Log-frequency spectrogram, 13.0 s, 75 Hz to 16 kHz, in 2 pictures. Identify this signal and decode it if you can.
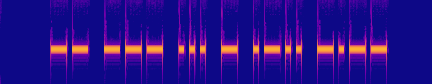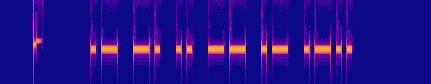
Morse code, heard as a keyed tone, about 15 wpm, 700 Hz. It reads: MOSTLY ANIMAL
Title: Sentences from Top 1300 Words - New Word Drill Alt - 15wpm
